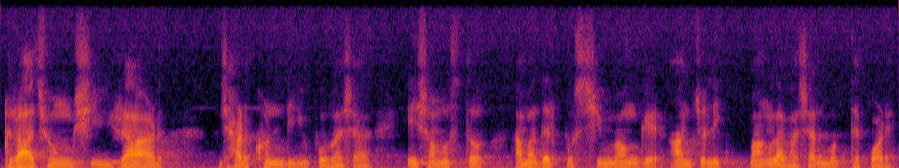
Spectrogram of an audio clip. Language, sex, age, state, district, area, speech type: Bengali, male, 30-45, West Bengal, Purulia, urban, spontaneous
